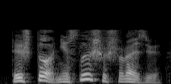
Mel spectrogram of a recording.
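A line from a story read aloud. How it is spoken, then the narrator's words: Tearful whisper. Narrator (Russian): чуть не плача шептал Хиженков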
